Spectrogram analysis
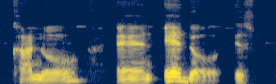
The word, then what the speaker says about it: Edo: in terms of because most people when they read it they say Ido but the Japanese pronounce the town Edo and the uh Yoruba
